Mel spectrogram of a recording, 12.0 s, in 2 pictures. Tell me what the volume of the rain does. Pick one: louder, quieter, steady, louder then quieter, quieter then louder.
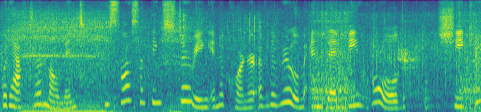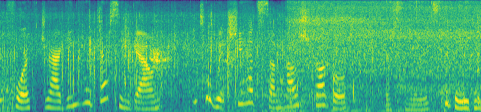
louder.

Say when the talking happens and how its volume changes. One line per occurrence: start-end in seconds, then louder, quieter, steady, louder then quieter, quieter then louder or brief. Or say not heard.
0.0-11.9 steady.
